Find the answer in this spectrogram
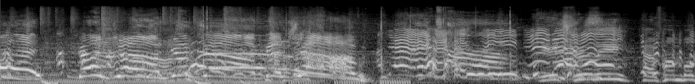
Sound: cheering

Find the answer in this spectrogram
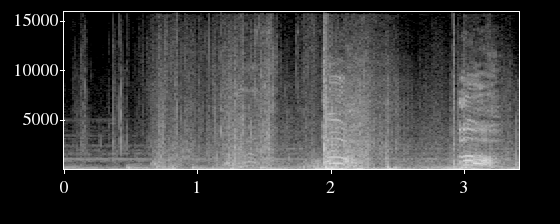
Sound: grunting

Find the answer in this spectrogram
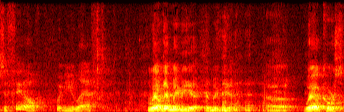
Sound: laughs

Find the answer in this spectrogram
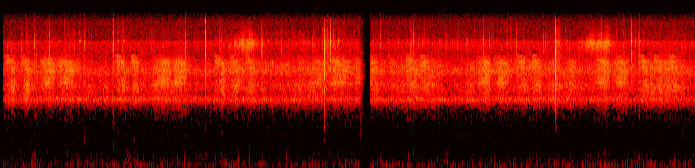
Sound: crickets & forest sounds

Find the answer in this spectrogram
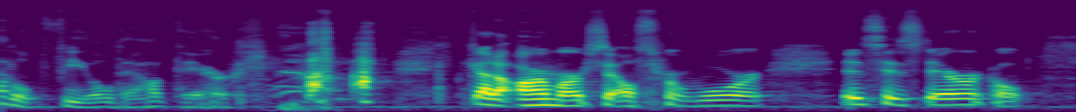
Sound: laugh

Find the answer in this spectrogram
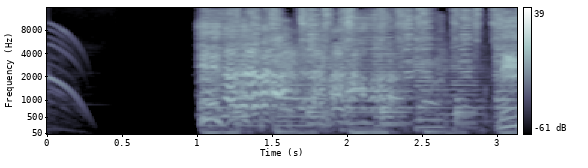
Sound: laughter

